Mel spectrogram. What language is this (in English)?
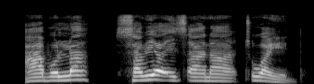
Dawro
